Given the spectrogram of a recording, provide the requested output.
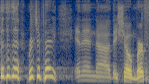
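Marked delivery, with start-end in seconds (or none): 0.0-1.1 put-on, all worked-up, very high and loud cry. Retelling an old commercial, quoting the worker Nick: imitating excited Nick. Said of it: "Nick gets all excited".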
